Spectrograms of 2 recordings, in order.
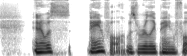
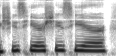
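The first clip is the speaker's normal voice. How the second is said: higher, overjoyed mock sob; tearful joy; 7 semitones higher, slower than usual. New father weeping over his daughter, higher and overjoyed. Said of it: "he kept saying".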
